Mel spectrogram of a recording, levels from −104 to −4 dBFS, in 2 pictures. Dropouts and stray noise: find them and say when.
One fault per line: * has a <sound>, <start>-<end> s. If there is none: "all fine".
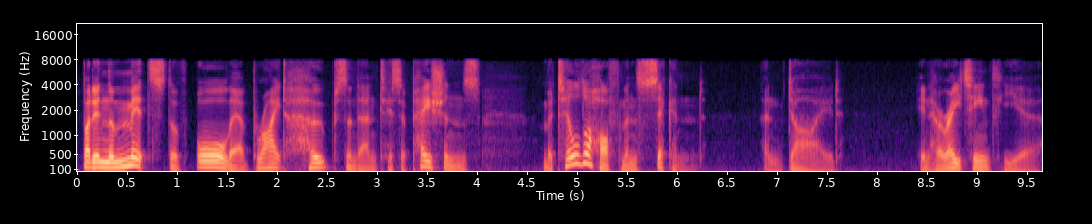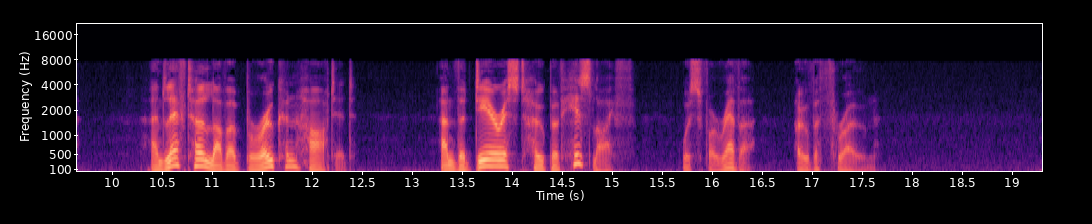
all fine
